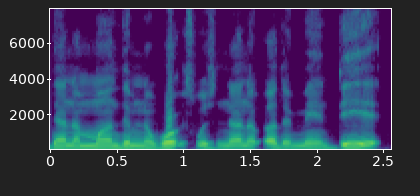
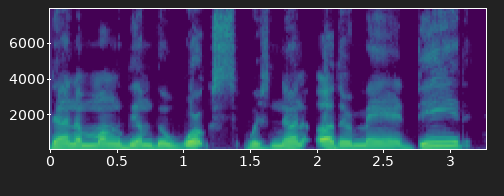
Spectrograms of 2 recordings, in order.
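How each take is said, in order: First: It is read at an ordinary, quicker pace. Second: It is read slowly and deliberately.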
